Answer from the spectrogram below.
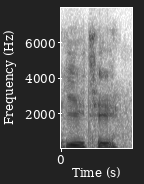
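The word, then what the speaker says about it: Yi Ti: Is that how you pronounce it? Okay. – Yeah, Yi-T.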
